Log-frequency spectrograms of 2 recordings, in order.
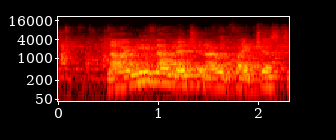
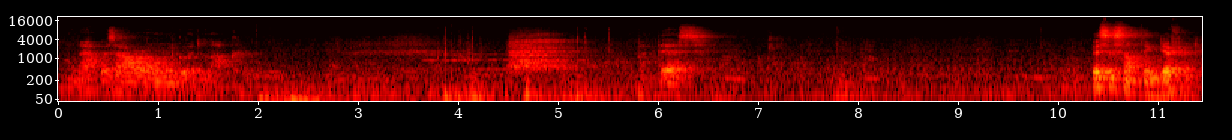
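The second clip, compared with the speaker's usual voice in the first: low, hushed, long pauses; soft and sombre; grave reflection; 4 semitones lower, 13 dB quieter than usual. Acted. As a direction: sink to a quiet, weighty turn. Grave turn in courtroom speech.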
